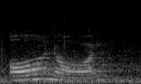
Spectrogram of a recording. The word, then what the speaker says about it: honor: Salus honor. Salus honor. The H is silent always in Latin.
